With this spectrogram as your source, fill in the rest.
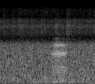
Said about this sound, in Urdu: بڑی بارش ہو رہی ہے اللہ معاف کرے جی طوفانی بارش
